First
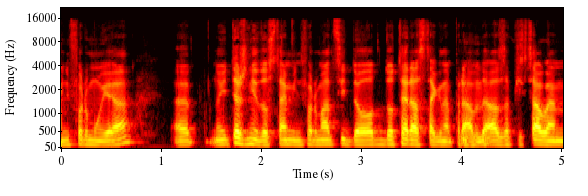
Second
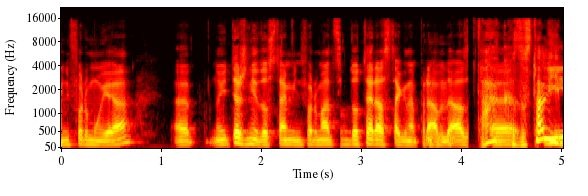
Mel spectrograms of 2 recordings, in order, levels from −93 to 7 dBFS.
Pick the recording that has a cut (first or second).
second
